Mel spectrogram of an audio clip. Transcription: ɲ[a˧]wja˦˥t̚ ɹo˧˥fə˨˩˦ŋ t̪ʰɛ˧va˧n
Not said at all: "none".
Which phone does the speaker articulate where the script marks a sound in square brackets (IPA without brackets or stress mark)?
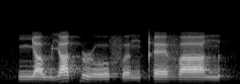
a˨˩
